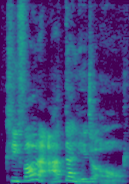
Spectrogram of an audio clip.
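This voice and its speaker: A woman reading a picture book aloud to children, pausing to explain the story. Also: high voice, big pitch swings, sharp tone, echoey room. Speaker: reader.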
